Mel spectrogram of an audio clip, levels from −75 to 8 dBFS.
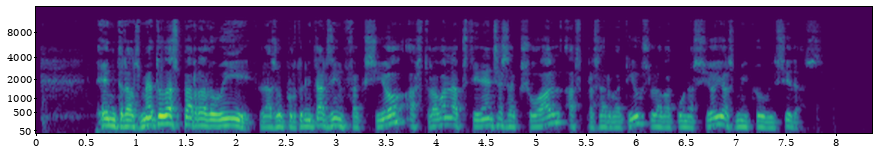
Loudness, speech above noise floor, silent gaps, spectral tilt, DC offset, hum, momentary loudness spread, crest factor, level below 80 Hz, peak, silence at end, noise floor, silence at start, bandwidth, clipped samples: -21 LUFS; 29 dB; none; -6.5 dB/octave; under 0.1%; none; 14 LU; 20 dB; -60 dBFS; 0 dBFS; 0.6 s; -49 dBFS; 0.6 s; 11.5 kHz; under 0.1%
